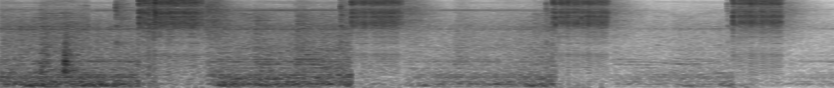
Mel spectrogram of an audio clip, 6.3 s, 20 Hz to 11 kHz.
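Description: MIG welder (Millermatic 212 Auto-Set) laying four short tack welds on a metal frame, each arc crackling for about half a second with pauses of about a second in between.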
